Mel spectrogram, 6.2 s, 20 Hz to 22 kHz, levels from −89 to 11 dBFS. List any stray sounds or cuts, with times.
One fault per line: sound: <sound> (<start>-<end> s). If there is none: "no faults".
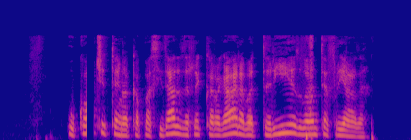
sound: dropout (1.3-1.4 s)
